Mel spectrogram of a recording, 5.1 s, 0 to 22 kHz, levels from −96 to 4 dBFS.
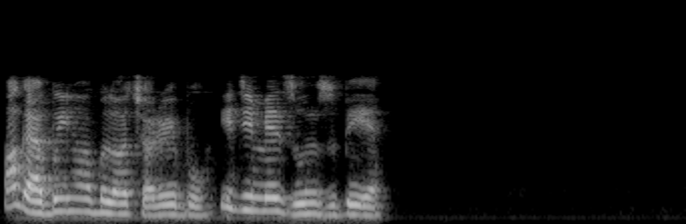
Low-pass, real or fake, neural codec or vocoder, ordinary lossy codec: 5.4 kHz; real; none; none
